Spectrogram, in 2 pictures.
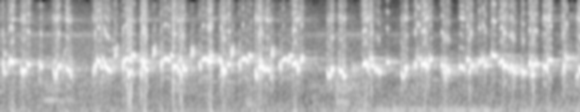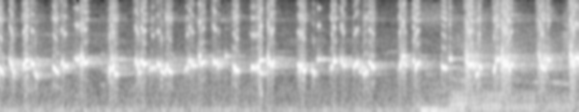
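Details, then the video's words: Sooty-headed bulbul lure sound, a bird calling a rival: dense, excited chattering and chirping throughout, with a low thump near the end. "Trucukan memanggil lawan"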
